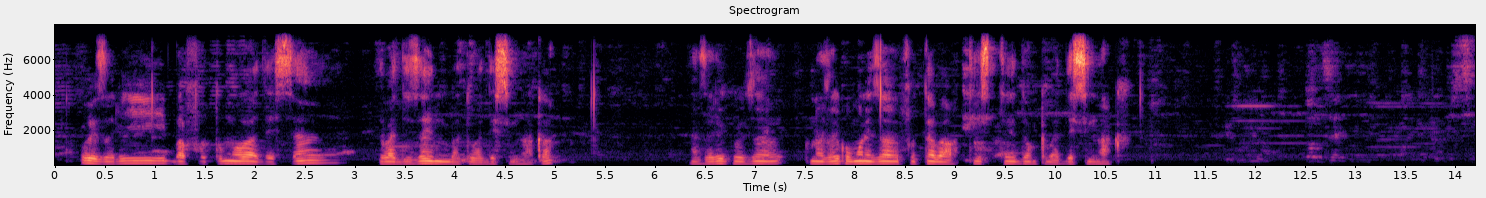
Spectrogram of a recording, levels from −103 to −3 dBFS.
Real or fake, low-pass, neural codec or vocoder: real; 7.2 kHz; none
